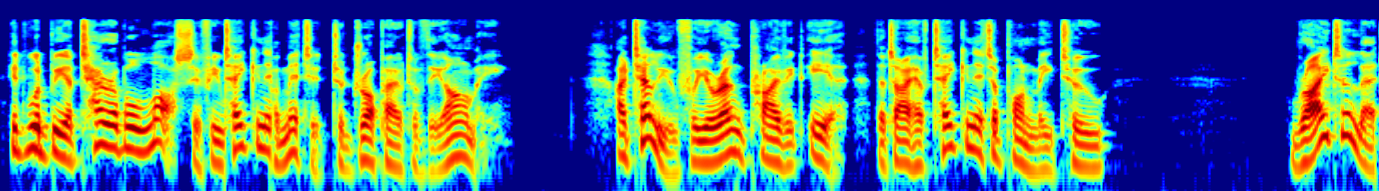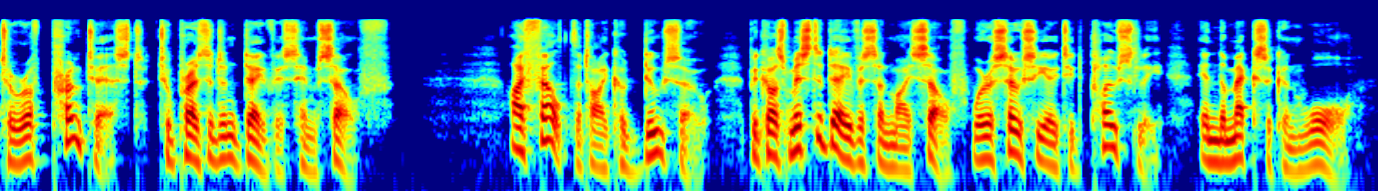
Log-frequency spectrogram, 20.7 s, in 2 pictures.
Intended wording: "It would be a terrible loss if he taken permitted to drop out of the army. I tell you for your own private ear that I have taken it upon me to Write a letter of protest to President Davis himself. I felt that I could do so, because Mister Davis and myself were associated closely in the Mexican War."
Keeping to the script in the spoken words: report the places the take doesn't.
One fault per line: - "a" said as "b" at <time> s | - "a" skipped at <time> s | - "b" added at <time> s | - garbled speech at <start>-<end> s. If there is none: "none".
none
